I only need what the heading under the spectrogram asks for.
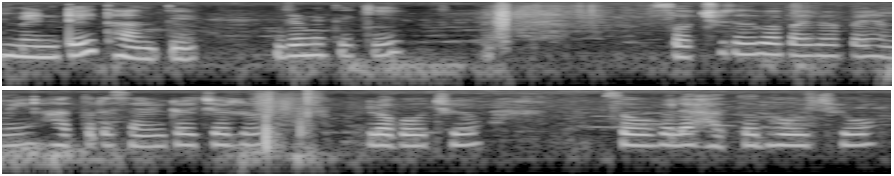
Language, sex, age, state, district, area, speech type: Odia, female, 18-30, Odisha, Malkangiri, urban, spontaneous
